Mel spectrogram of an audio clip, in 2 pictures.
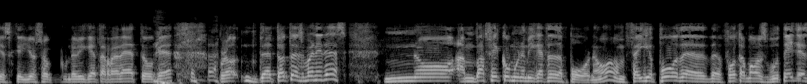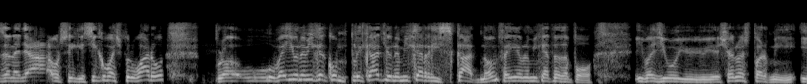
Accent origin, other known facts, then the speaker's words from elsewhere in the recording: Catalonia, Spain; sempre jo sóc de la zona aquesta del nord de Cap de Creus, o sigui, sóc de l'Alt Empordà.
